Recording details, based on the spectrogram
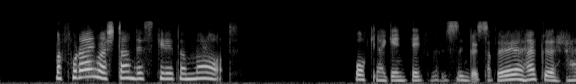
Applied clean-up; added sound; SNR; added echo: neural diffusion model UNIVERSE++.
